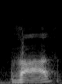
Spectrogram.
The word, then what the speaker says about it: Vav: we can't trace it the above pronounced VAV spelled vavav in Hebrew has either a vowel sound of o or ooh or it's pronounced as a v little effish kind of v in fact it's in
